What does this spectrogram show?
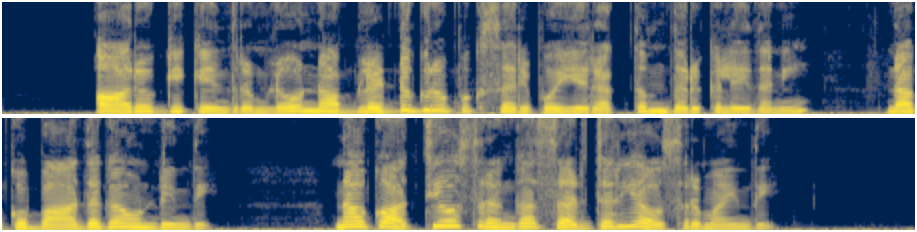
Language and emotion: Telugu, sad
